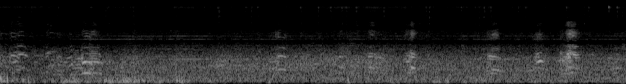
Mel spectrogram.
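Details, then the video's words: Large flock of geese in Lexington, Kentucky, recorded 2/4/13: a dense, continuous roar of overlapping honks and chatter, with occasional louder single honks standing out near the middle and end. "Geese Invasion!!"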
